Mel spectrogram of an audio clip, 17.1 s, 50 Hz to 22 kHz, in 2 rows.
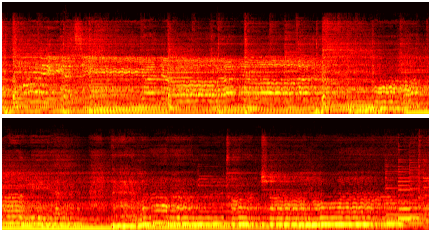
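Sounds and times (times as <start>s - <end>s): live band playing: 0.0s - 10.5s, 16.2s - 17.0s
person singing long notes: 0.0s - 17.0s.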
